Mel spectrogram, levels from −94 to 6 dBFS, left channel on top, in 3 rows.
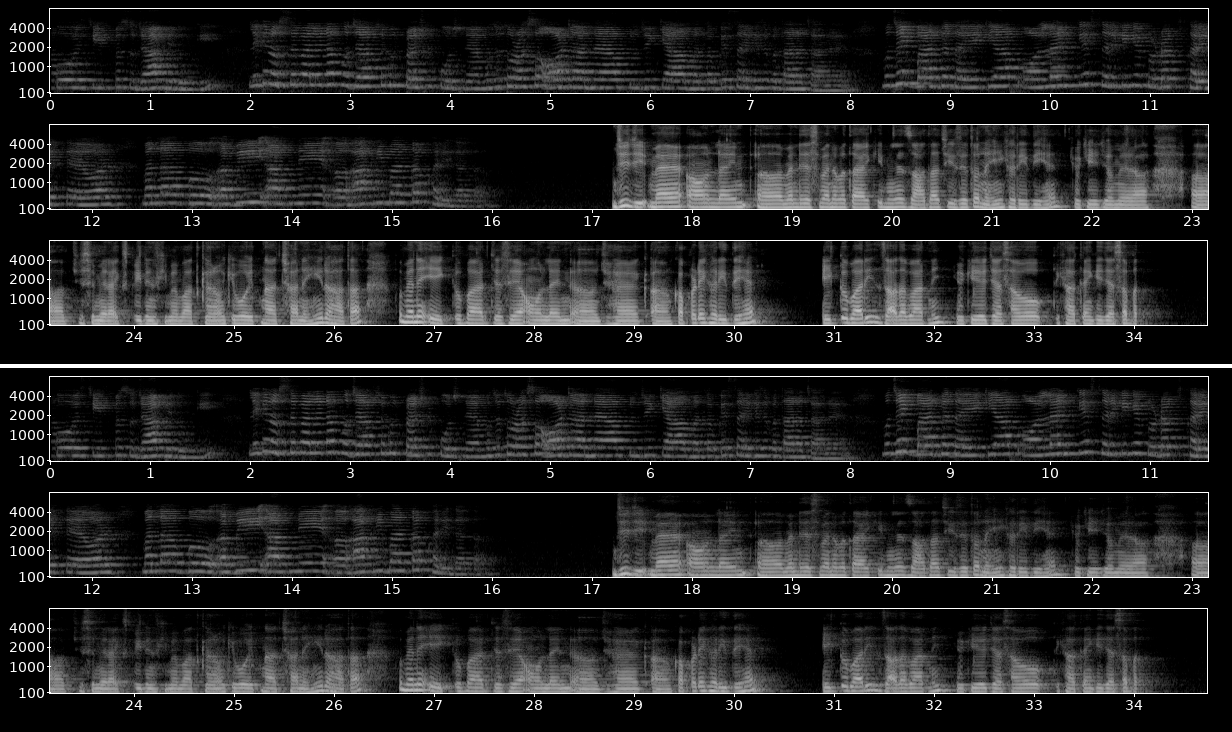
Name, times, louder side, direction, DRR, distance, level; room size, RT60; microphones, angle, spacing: voice 1, 0.0-1.6 2.0-16.0, right 1 dB, 20° right, 0 dB, 2.5 m, -52 dB
voice 2, 17.2-30.2 30.9-34.0, left 6 dB, 65° left, 17 dB, 0.4 m, -29 dB
12.5 x 7.5 x 6.3 m, 0.69 s
head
